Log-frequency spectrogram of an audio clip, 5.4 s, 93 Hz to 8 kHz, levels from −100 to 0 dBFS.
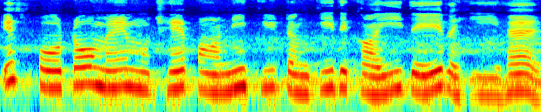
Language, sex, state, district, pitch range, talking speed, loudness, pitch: Hindi, female, Madhya Pradesh, Katni, 205-250 Hz, 120 wpm, -15 LUFS, 235 Hz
